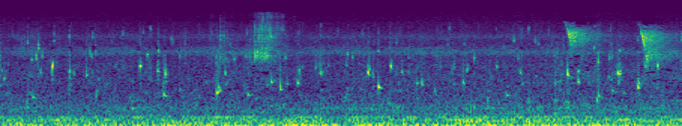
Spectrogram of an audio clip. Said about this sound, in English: sense the water or hear the rushing sounds of the water.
